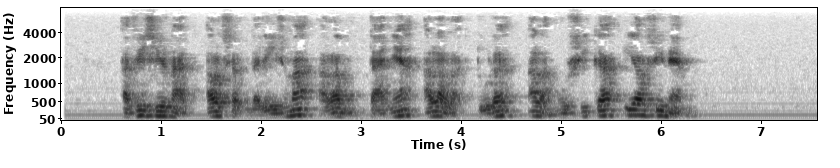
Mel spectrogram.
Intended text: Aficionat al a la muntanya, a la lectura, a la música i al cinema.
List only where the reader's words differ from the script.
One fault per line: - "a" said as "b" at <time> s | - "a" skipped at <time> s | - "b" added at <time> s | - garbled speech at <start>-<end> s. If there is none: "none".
- "senderisme" added at 1.6 s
